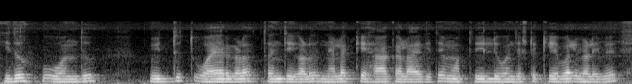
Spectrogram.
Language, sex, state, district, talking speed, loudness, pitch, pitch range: Kannada, male, Karnataka, Koppal, 125 wpm, -14 LUFS, 130 Hz, 125-140 Hz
